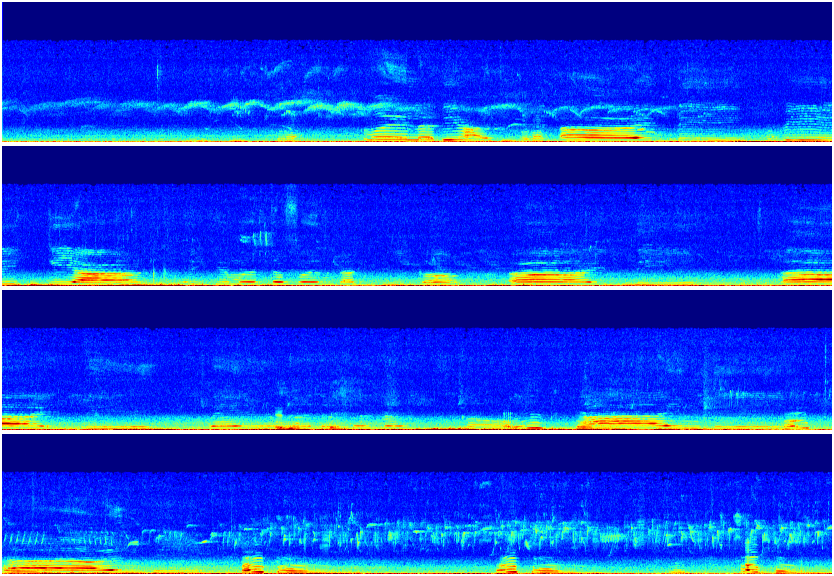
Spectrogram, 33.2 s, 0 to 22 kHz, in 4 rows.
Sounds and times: sing on a swing 0:00.7 - 0:33.2

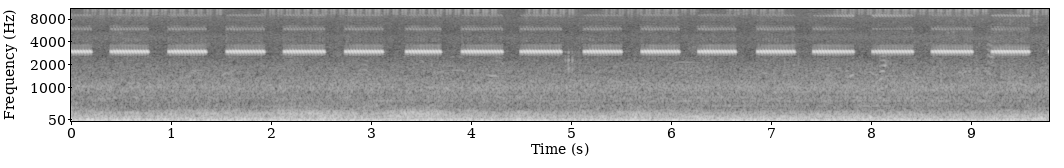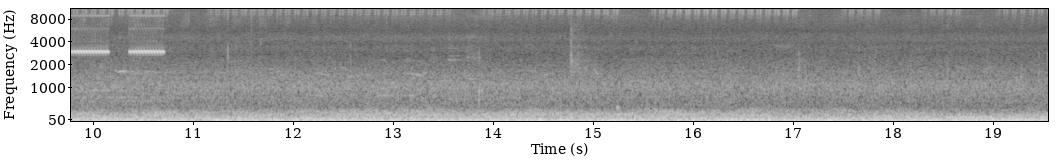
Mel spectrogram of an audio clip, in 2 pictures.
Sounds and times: tree cricket 0:00.0 - 0:10.9

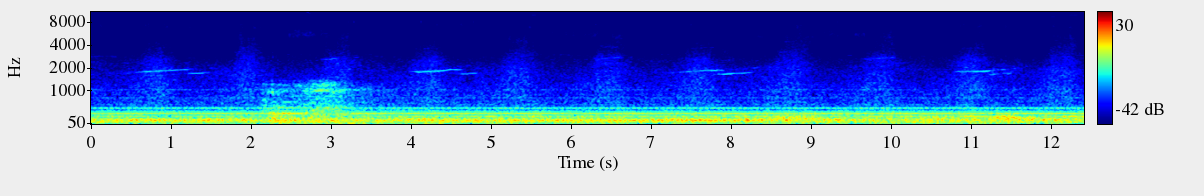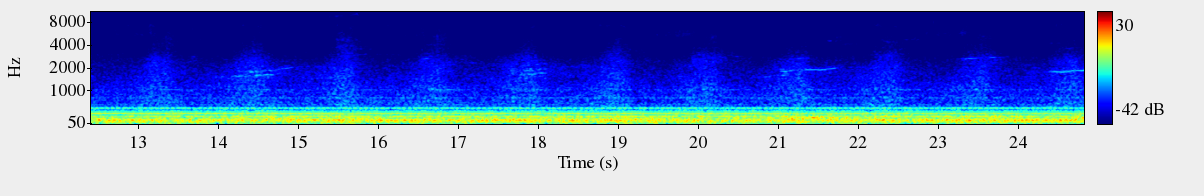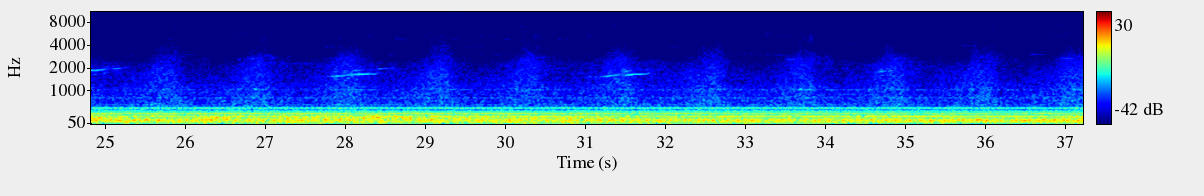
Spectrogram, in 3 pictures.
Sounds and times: Whistling windgenerator 0:00.0 - 0:37.2
wind sounds 0:01.1 - 0:05.9
transformer hum 0:01.3 - 0:05.9

